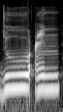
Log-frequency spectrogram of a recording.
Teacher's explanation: جزم والی واو پیچھے جیم پہ پیش، تو اس کو 2 حرکات لمبا کریں گے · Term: واو مدہ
